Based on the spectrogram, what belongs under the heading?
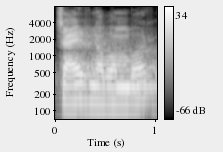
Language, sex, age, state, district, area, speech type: Maithili, male, 30-45, Bihar, Madhubani, rural, spontaneous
